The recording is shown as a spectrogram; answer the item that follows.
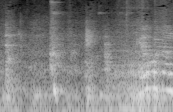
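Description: A hand trigger-spray bottle of cleaner spraying a few short bursts, with a voice near the end.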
